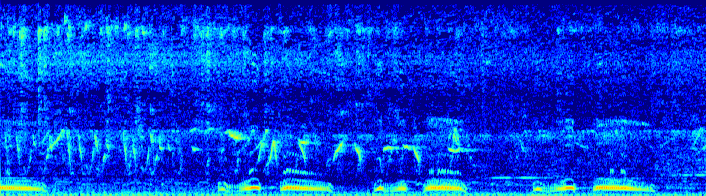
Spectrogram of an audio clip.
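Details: Decoy spotted dove calling to draw down a wild bird with a small voice that was slow to come. Rounded coos sound in pairs with short gaps, and faint high chirps from other birds are behind them.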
